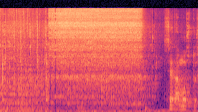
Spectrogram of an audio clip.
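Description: Water runs from a tap into a pot.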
